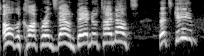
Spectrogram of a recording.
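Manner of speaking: high call of the win; real thrill as time expires; high, triumphant call; excited call. Real, not acted. Clock runs out, calling the win.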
